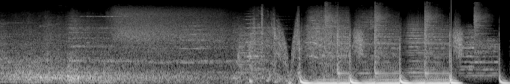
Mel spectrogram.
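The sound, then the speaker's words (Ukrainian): A metro train at Derzhprom, an underground station in Kharkiv: a steady rushing roar, then loud rhythmic wheel clatter and a brief screech before it suddenly cuts out. “станція Держпром. Це станція Держпром. Щотижня ми вирушаємо у подорож. Інколи це кілька станцій під земкою по Харкову.”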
